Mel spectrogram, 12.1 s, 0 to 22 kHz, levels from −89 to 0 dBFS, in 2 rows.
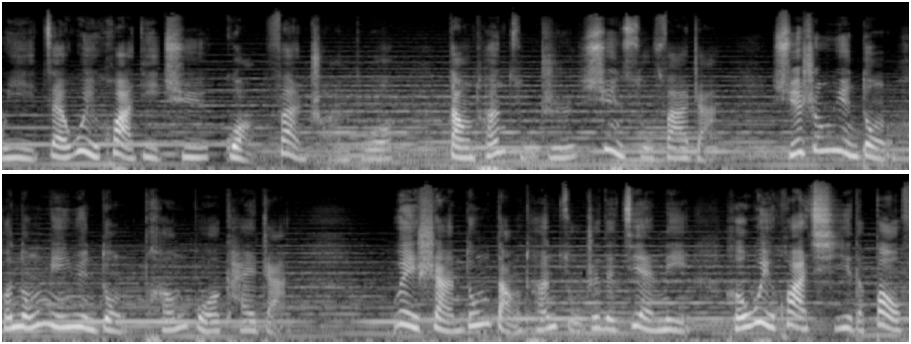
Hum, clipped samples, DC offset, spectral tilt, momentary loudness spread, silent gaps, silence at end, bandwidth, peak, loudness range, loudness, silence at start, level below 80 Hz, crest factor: none; under 0.1%; under 0.1%; -4 dB/octave; 11 LU; none; 0 s; 17.5 kHz; -2 dBFS; 3 LU; -21 LUFS; 0 s; -44 dBFS; 20 dB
